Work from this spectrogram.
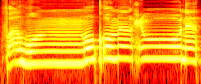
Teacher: قاف کی ادائیگی پر کرنی ہے اور قاف پر ہم نے قلقلہ بھی کرنا ہے، یہ قلقلہ صغریٰ کہلاتا ہے۔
